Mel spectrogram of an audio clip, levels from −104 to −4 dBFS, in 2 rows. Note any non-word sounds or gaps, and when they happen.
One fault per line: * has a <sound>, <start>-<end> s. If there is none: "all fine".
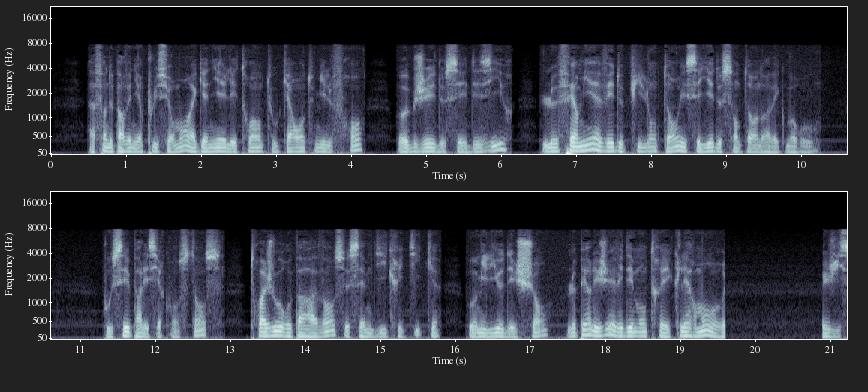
all fine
